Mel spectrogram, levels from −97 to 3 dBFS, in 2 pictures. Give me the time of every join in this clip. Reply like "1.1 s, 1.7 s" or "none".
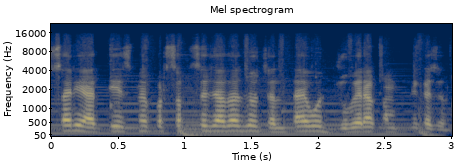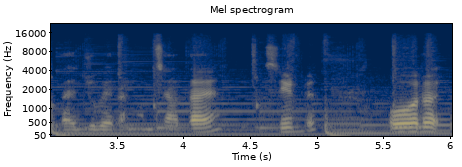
none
